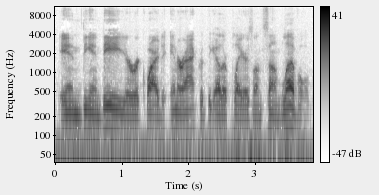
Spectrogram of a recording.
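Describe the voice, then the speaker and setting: A man's voice: on the low side, brisk, sharp tone, poor audio. A man hosting a web series, reading scripted comic commentary in a sarcastic, emphatic way. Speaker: host of a web series on roleplaying games.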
